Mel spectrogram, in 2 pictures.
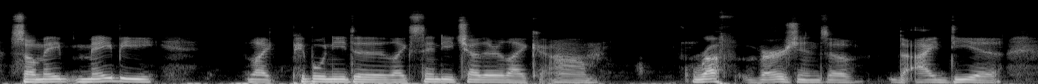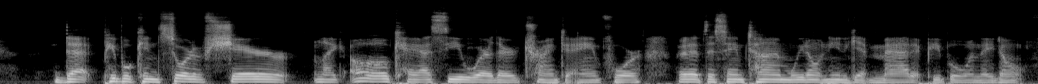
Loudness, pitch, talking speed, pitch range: -21 LUFS, 110 Hz, 145 wpm, 100-120 Hz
